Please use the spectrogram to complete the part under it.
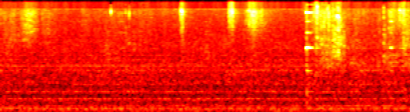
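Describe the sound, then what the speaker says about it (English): Beets tossed into baby arugula in a bowl, giving faint soft clinks and light scrapes of a utensil against the dish, scattered irregularly, with a sharper tap near the end, over a quiet steady room hum. "I'm going to mix the beets in with those"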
